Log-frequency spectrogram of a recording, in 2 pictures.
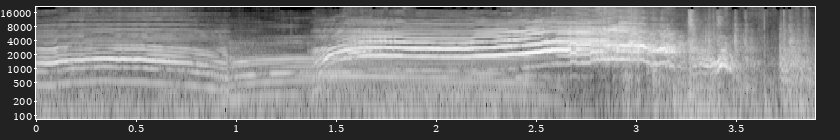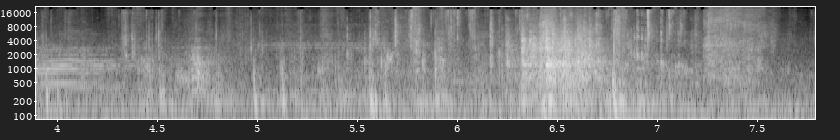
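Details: Domestic cat fighting, letting out loud wailing yowls that dip and then climb into a harsh high screech, followed by scuffling noises and quieter scattered sounds.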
